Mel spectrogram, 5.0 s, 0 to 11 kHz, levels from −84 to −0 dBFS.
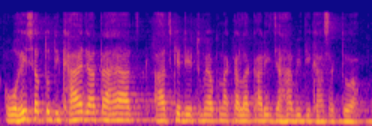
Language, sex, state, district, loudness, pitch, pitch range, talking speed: Hindi, male, Bihar, East Champaran, -20 LUFS, 155 Hz, 150-170 Hz, 215 wpm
